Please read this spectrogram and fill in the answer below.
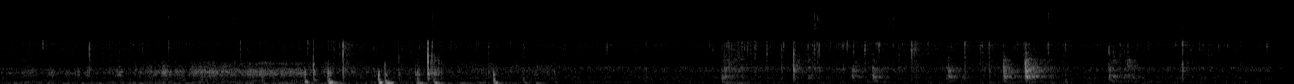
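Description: Turkey bacon frying in a little oil in a nonstick frying pan, a steady sizzle with crackles, and a wooden spatula stirring and knocking against the pan, loudest about three to four seconds in and again around ten seconds in.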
